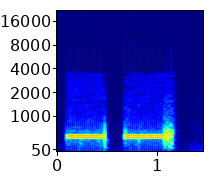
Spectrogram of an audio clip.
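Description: Two long, identical telephone ringback tones sound while a call is placed, each about half a second, with a short gap between, clear and close.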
